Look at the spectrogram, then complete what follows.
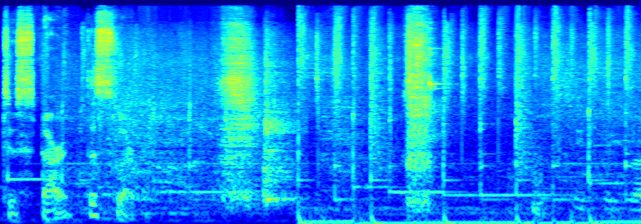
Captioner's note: all slurping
